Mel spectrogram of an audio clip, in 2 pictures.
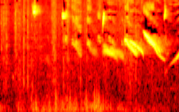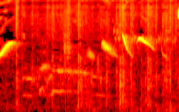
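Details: A captive green-winged saltator gives loud, clear whistled notes that slur up and down in quick phrases, with softer, lower whistles and a low rumble behind it.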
